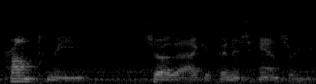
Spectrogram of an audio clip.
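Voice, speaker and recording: At a moderate pace, a man speaks with noticeable background noise and audible room echo. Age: 50s. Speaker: organ transplant recipient. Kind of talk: interview testimony.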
